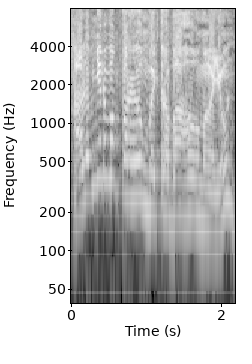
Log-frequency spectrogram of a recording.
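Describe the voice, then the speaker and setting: Man playing a hurried grown son, bright tense voice, slightly high. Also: very animated, slight background noise. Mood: brusque. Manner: brusque, hurried speech. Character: hurried adult son, brusque and distant. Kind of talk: radio drama acting.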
